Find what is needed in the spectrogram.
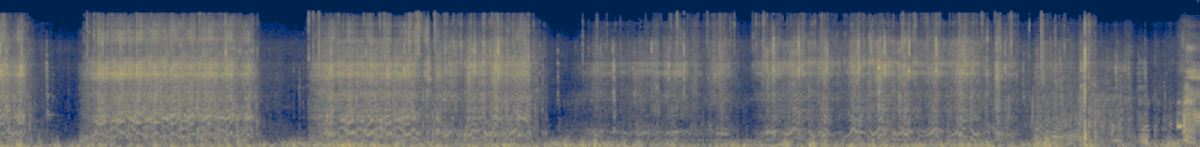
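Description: Fishing reel being cranked to bring in a hooked catfish: a whirring, ratcheting crank in several spells of a few seconds each, with short pauses between them.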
